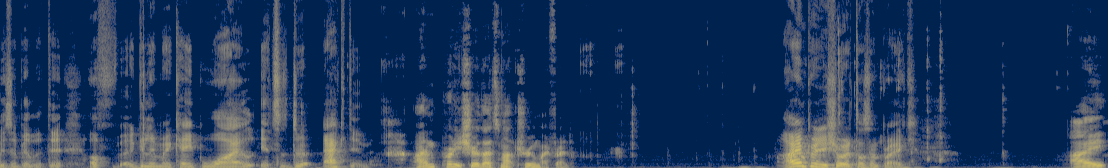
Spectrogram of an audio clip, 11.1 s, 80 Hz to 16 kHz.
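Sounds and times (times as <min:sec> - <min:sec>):
speech: 0:00.0 - 0:05.8, 0:07.8 - 0:09.3, 0:10.7 - 0:11.0
typing on a computer keyboard: 0:07.3 - 0:10.2.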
